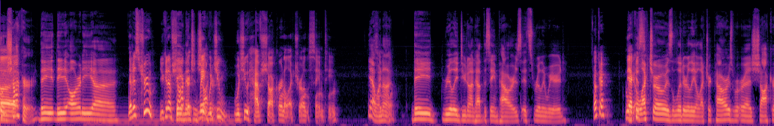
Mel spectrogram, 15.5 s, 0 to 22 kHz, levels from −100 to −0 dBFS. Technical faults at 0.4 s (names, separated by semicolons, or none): none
